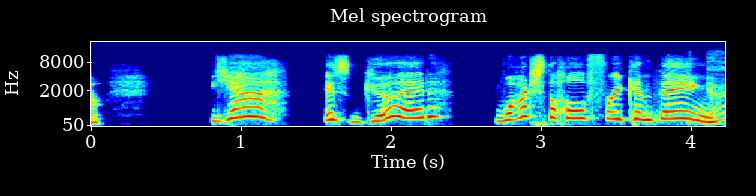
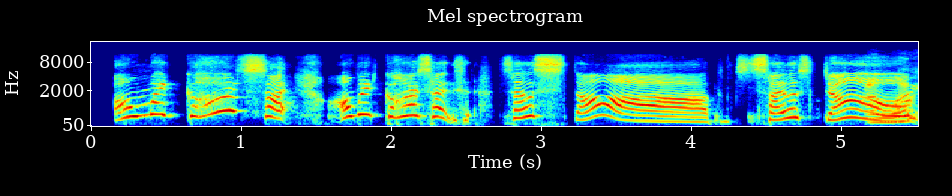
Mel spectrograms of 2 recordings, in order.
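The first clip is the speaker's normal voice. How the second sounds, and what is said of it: Alexis Rose impression from Schitt's Creek. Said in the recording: “I was just doing an Alexis impression. not a good”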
